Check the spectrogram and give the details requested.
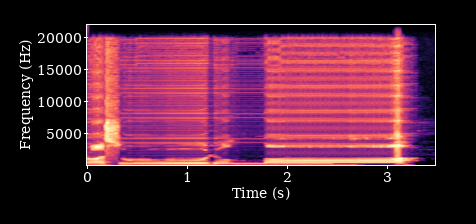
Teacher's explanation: محمد رسول اللہ، را کے اوپر زبر ہونے کی وجہ سے را موٹی پڑھی جائے گی، اور اللہ کے لام کو بھی موٹا پڑھا جائے گا، اور لام کے اوپر کھڑا زبر ہونے کی وجہ سے ایک الف کے برابر کھینچیں گے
